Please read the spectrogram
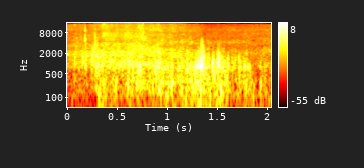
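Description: Wind gusting over the camera's microphone: an uneven rushing noise that swells and dips.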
